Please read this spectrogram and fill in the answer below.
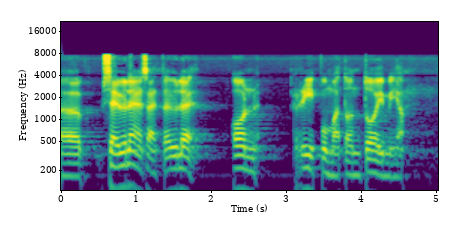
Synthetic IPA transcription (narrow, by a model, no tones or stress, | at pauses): seylensæet̪ːæyle | on | riːpːumɑt̪ont̪oimiɑ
